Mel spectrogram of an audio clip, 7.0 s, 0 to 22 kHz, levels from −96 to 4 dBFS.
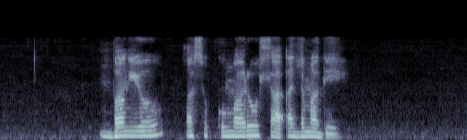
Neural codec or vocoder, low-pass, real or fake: codec, 44.1 kHz, 2.6 kbps, SNAC; 7.2 kHz; fake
